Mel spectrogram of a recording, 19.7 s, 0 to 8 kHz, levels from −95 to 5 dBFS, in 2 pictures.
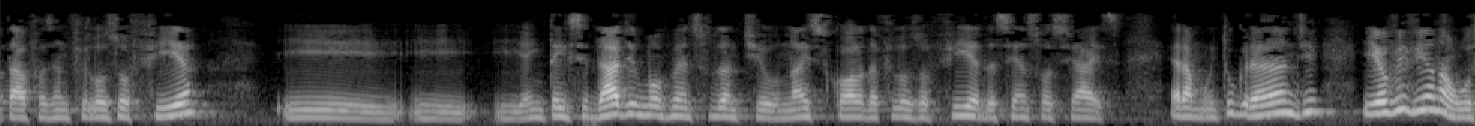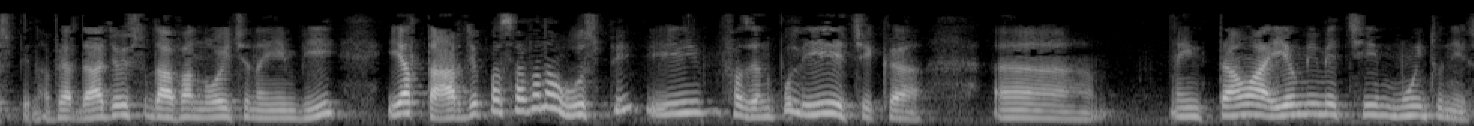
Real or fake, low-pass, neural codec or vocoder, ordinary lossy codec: real; 7.2 kHz; none; MP3, 24 kbps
